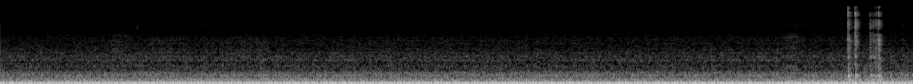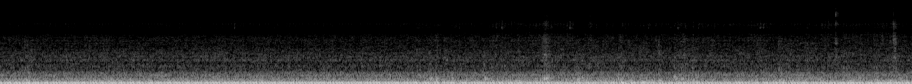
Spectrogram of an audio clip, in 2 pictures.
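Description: Diesel engine running steadily with a low rumble, heard from inside a log truck's cab, with a brief sharp double click about eight and a half seconds in.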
